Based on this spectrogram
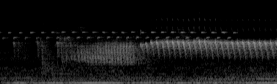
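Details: Canary training song: a soft buzzy warble building into a fast, even, high rolling trill of rapid pulses.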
